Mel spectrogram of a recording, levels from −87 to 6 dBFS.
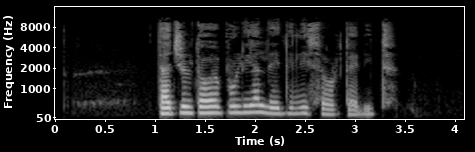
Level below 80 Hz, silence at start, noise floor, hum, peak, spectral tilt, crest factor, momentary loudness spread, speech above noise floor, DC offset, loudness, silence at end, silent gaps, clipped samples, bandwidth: -70 dBFS; 1 s; -72 dBFS; none; -2 dBFS; -5.5 dB/octave; 22 dB; 16 LU; 51 dB; under 0.1%; -22 LUFS; 0.75 s; none; under 0.1%; 10.5 kHz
